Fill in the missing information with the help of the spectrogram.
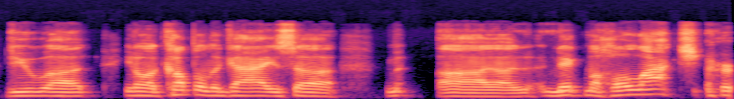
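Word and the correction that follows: Mikolajchak: or I know I butchered that name. – Nick Mikulacic, yeah.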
